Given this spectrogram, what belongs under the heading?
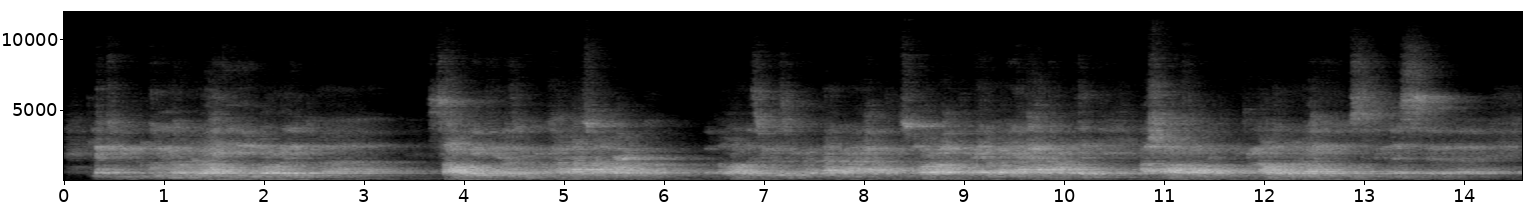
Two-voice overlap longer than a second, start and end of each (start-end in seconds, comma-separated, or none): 4.3-5.7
